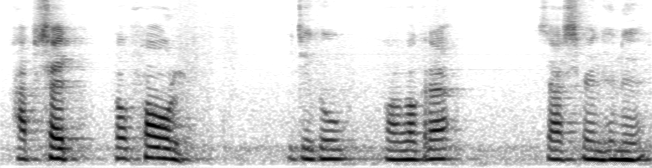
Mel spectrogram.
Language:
Bodo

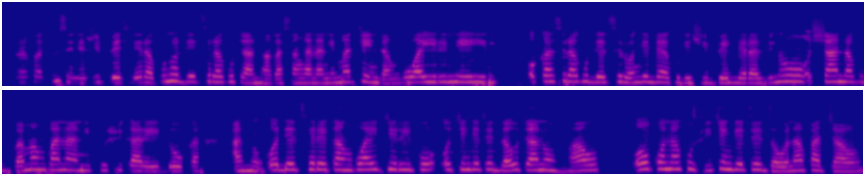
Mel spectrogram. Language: Ndau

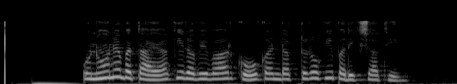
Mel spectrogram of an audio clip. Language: Hindi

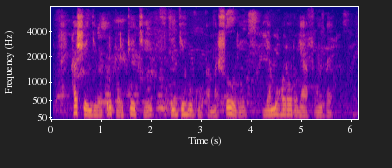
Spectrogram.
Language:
Kinyarwanda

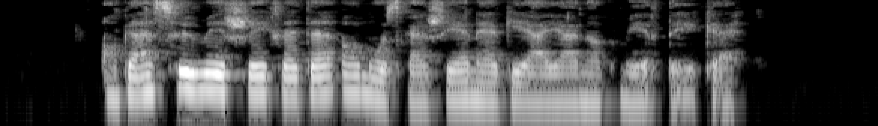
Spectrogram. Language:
Hungarian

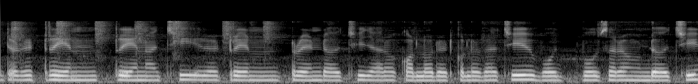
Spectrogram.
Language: Odia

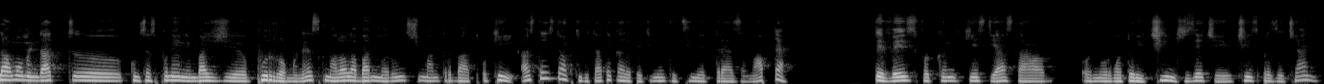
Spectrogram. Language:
Romanian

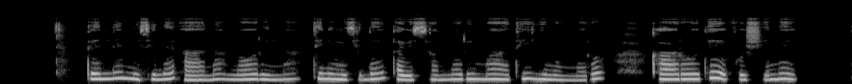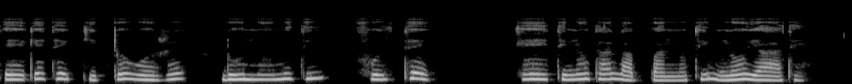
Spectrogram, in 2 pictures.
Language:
Sidamo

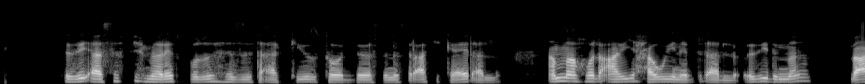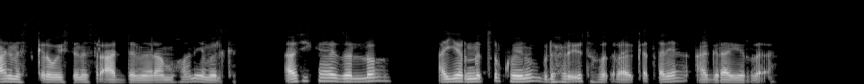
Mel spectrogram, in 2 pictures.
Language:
Tigrinya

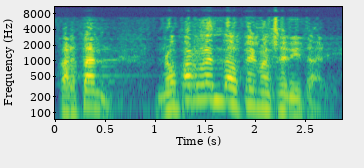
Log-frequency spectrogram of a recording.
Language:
Catalan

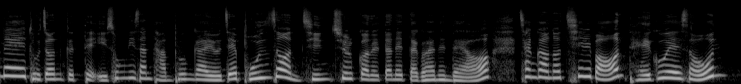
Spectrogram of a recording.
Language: Korean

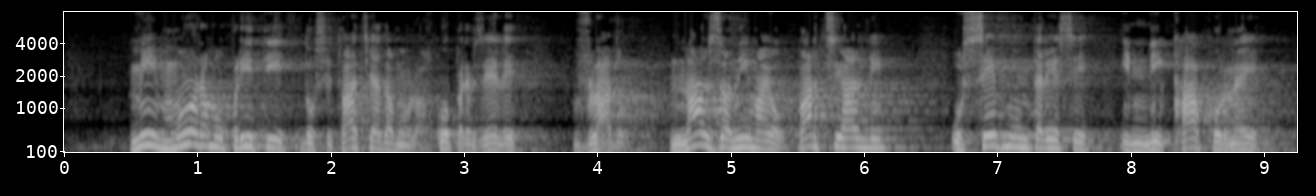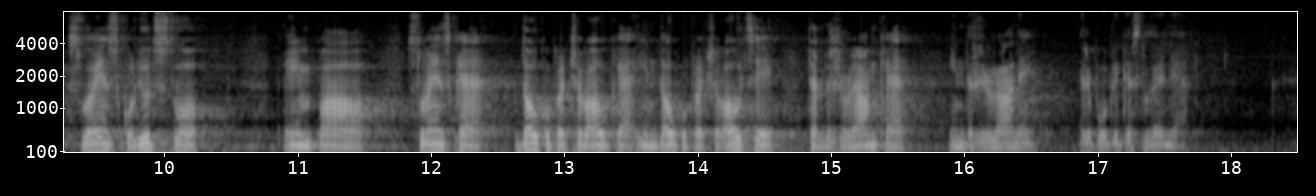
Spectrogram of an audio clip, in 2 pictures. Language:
Slovenian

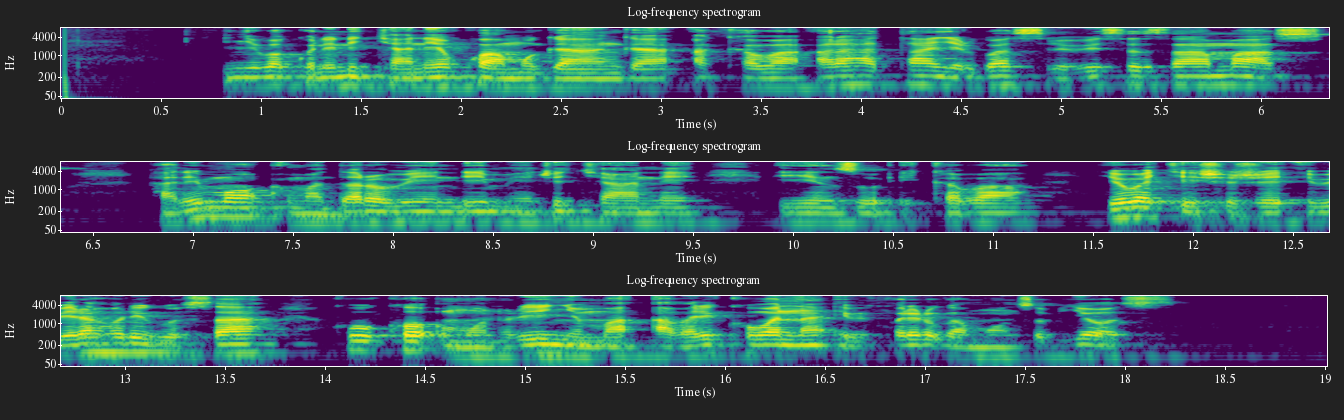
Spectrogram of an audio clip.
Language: Kinyarwanda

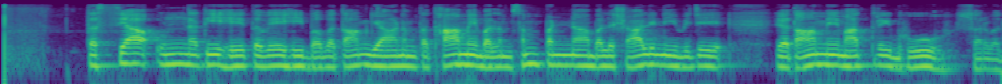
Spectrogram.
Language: Sanskrit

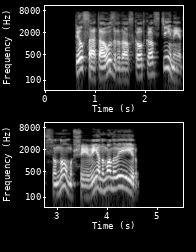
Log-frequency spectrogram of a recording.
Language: Latvian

